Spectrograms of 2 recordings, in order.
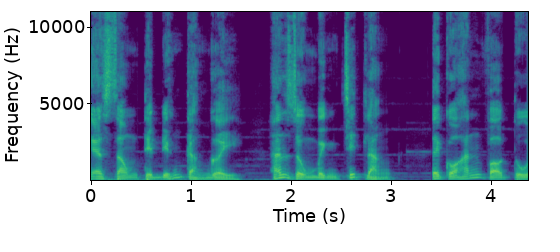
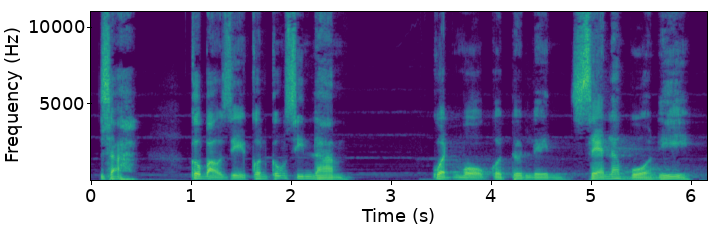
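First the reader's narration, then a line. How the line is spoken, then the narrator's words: Trembling plea. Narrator (Vietnamese): Hắn lúc này run rẩy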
